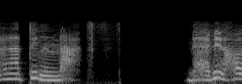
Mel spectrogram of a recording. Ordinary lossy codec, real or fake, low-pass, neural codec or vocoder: Opus, 16 kbps; fake; 7.2 kHz; codec, 16 kHz, 0.5 kbps, FunCodec, trained on LibriTTS, 25 frames a second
